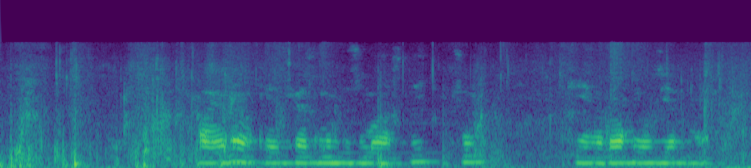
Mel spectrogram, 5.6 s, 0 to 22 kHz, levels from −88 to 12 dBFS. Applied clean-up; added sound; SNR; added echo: none; Dog; 8 dB; none.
